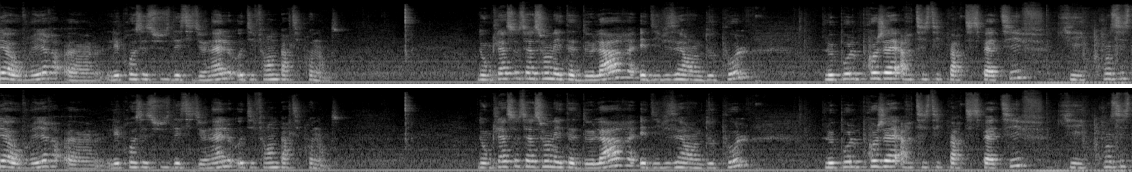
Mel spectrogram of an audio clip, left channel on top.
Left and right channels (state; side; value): normal; both; correlation 0.84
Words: à ouvrir les processus décisionnels aux différentes parties prenantes. Donc l'association Les Têtes de l'Art est divisée en deux pôles. Le pôle projet artistique participatif, qui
